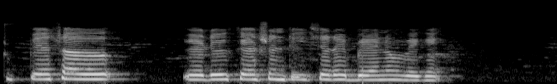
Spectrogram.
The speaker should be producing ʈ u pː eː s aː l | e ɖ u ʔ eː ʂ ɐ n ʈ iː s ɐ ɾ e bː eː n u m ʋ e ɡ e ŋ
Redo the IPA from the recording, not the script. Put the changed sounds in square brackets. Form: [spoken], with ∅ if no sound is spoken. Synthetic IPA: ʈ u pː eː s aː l | e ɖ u [k] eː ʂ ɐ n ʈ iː s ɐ ɾ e [b] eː n u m ʋ e ɡ e ŋ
